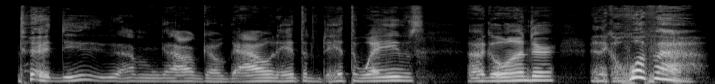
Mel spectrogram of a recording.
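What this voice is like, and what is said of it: Laid-back surfer dude voice. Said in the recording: “your best surfer voice”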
